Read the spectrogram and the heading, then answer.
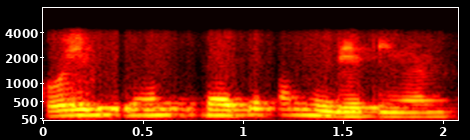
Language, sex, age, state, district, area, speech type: Hindi, male, 18-30, Madhya Pradesh, Gwalior, rural, conversation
